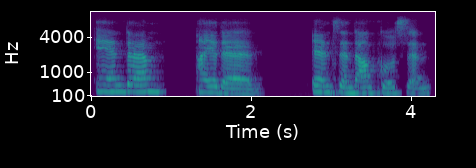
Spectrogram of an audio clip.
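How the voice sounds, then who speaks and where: Older hungarian-born woman, bit higher voice, lots of ums, clears her throat, video call. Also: slow, sharp tone, poor audio. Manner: hesitant, with many fillers and throat clearing. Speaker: Holocaust survivor guest. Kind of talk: spoken testimony in conversation.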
